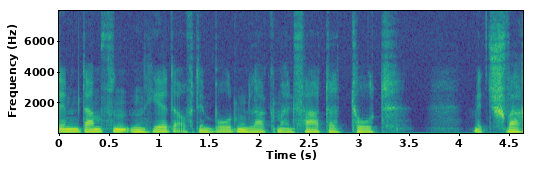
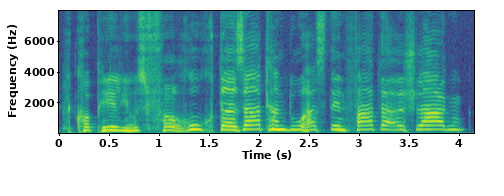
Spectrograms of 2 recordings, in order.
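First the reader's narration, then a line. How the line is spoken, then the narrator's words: Scream. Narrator (German): so schrie ich auf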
